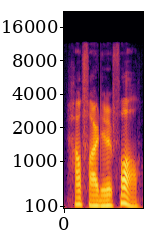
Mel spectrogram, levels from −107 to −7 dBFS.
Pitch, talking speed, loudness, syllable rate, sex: 115 Hz, 250 wpm, -16 LUFS, 5.9 syllables/s, male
